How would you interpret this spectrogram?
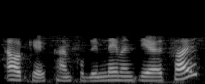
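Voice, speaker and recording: A woman who is not a native speaker, giving a halting telephone sales pitch as a call centre agent, often checking with questions. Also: dry recording. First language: not German. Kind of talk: persuasive phone sales pitch. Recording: tinny narrow phone line.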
